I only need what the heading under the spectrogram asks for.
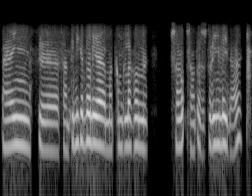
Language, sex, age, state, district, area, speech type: Santali, male, 18-30, West Bengal, Birbhum, rural, conversation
